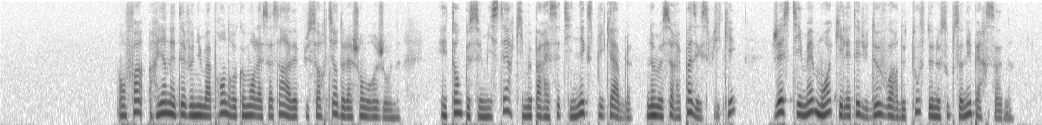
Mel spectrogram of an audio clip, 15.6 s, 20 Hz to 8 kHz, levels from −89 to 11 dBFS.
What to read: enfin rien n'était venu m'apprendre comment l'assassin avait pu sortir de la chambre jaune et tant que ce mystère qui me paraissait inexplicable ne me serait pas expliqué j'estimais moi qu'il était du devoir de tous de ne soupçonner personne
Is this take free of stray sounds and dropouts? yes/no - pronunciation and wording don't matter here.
yes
